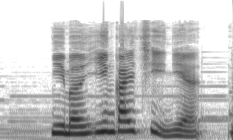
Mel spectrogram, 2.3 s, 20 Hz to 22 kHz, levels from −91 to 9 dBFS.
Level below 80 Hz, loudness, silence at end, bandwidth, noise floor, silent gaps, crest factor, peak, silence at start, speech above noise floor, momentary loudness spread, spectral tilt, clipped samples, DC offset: -54 dBFS; -13 LUFS; 0 s; 12 kHz; -44 dBFS; none; 14 dB; 0 dBFS; 0.5 s; 32 dB; 8 LU; -5.5 dB/octave; under 0.1%; under 0.1%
